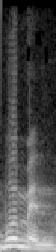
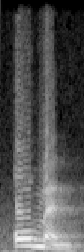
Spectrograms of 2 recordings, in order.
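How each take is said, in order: First: The word starts with a w sound. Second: The word starts without a w sound. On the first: "instead of using women" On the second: "Some people would say omen"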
